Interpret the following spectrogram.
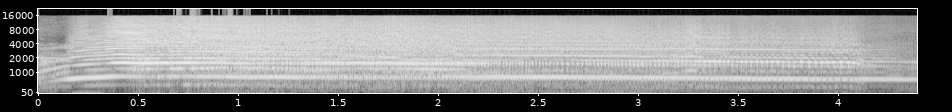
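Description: A long, loud, high-pitched yell held on one note by bus passengers: it starts abruptly with a rise in pitch, holds for about four seconds, then sags. A second, lower voice joins for about the first second.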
